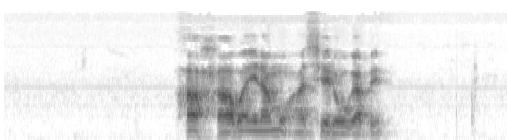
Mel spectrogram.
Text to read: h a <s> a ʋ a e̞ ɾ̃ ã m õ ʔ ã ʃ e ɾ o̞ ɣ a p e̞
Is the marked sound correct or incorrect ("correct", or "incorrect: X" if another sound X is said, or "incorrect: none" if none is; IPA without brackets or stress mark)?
incorrect: h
